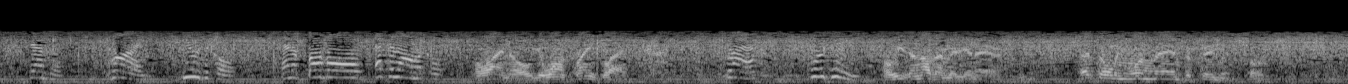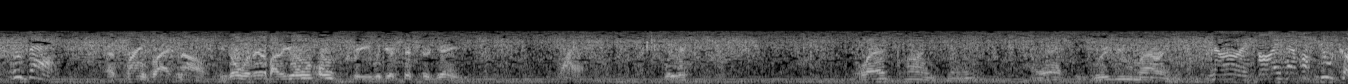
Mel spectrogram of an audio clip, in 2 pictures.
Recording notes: Audio is poor. I tweaked the audio to cut out some of the noise.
